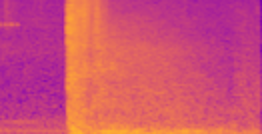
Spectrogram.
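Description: A Mammoth Tank fires its two main barrels in one sudden, heavy boom that breaks a quiet background and then rolls into a long, rumbling decay.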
